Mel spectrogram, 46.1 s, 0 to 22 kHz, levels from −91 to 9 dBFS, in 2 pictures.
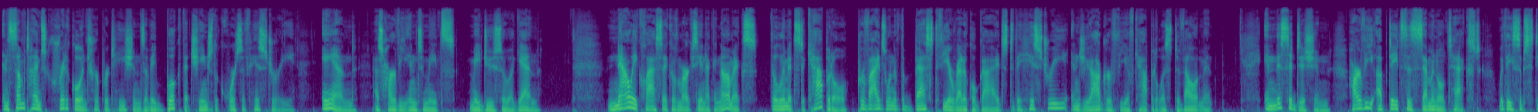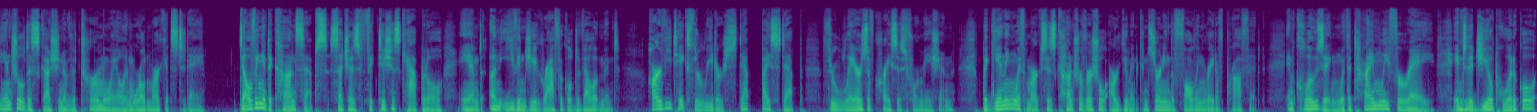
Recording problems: none

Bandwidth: 15.5 kHz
